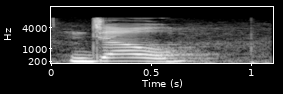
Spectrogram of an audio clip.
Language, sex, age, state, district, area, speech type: Urdu, female, 18-30, Uttar Pradesh, Ghaziabad, urban, read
